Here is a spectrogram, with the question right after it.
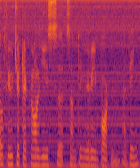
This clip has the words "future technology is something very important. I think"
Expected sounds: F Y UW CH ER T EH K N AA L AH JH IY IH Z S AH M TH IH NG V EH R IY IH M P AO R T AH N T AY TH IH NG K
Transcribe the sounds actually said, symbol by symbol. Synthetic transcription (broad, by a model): F Y UW CH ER T EH K N AA L AH JH IY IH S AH M T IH NG V EH R IY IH M P AO R T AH N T AY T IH NG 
